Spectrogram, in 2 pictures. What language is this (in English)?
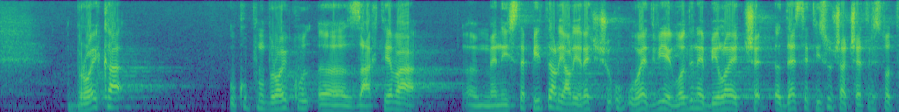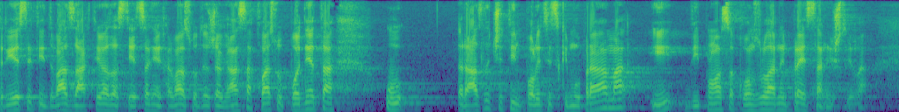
Croatian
